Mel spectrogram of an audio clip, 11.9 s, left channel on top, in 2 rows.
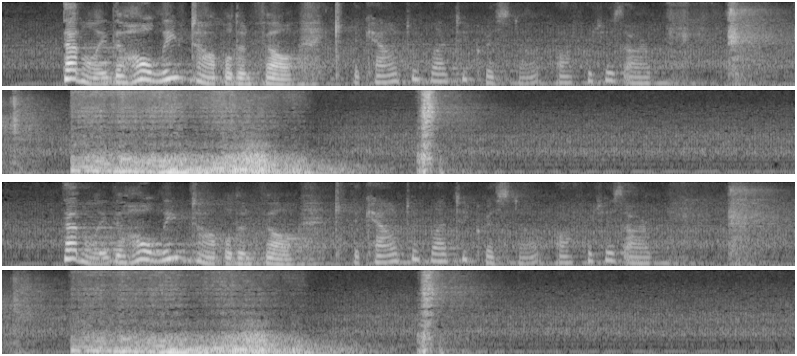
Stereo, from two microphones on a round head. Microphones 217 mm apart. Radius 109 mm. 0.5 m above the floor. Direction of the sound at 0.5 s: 35° left (ahead or behind).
